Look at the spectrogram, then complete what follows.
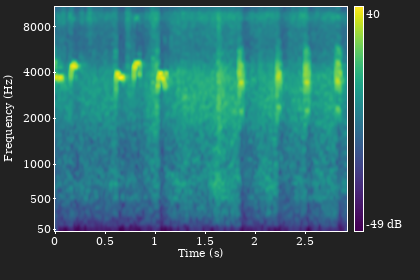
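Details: Sooty-headed bulbul of the spotted 'trotol' form from Malalak, West Sumatra, used to teach birds its song; sparse clear whistled notes, short and upslurred, spaced about a third of a second apart over a constant hiss.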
